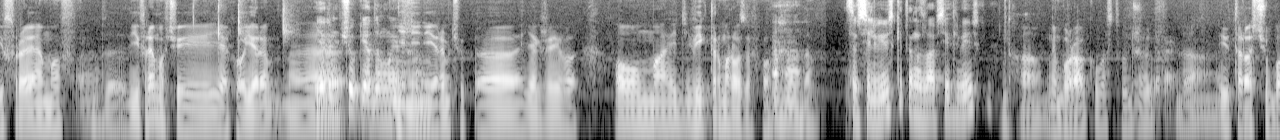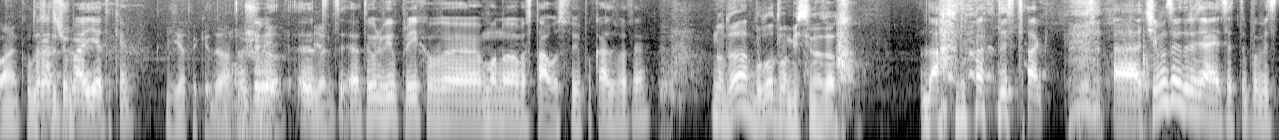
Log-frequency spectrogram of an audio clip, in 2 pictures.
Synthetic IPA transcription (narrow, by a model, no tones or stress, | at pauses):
jɪfɾɛmɔw̪̰jɪfɾɛmɔwt͡ʃɔjakɔɔjɐɾɛjɐɾemt͡ʃukjad̪umɐjʊnʲinʲinʲijɐɾemt͡ʃukjaɡʒɛjɔɦɔ | oɔmɑjɛdʲʋʲik̚t̪ɔrmɐɾɔzɔwɔɐɦad̪a | t̪sɛwsʲilʲʋʲiwsʲkʲit̪ɪnɐzʋɑwsʲixlʲʋʲiwsʲkʲɪxd̪anɛbʊɾɑkʊʋɑst̪ut̪ʒɪwd̪ait̪ɐɾɑst͡ʃʊbɑjkɔlˠɪɐɾat͡ʃʊbajjɛt̪ɐkɛ | jɛt̪ɐkɛd̪at̪ɪ̰ | t̪ɪʊlʲʋʲiwpɾɪjixɐwmɔnnɔʋɐst̪ɑʋʊsʋɔjupɔkɑzʊʋɐt̪ɪnud̪abʊlˠɔd̪ʋamʲisʲt̪ʲt͡sʲinɐzɑt̪ | d̪ɑd̪d̪ɛsʲt̪ʰɑkː | t͡ʃɪmzɐʋʲid̪ɾɐzʲnʲajet͡sʲːɐt̪ɪpʊʋʲis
